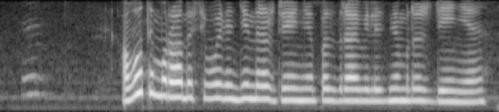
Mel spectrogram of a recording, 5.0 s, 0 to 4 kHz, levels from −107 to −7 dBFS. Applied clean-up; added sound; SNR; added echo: none; none; none; none.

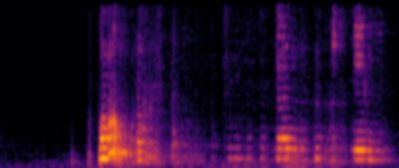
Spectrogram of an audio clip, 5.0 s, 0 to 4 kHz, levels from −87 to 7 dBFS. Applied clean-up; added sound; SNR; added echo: neural mask model DeepFilterNet 3.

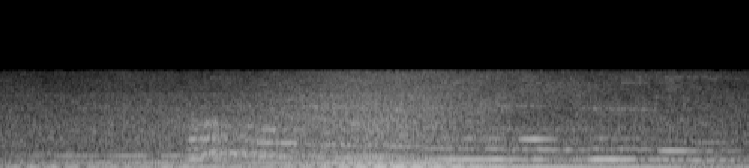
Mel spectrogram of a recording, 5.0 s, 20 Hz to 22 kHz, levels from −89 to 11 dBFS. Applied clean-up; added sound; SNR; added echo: none; Bus; -4 dB; reverberation time 1.0 s.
